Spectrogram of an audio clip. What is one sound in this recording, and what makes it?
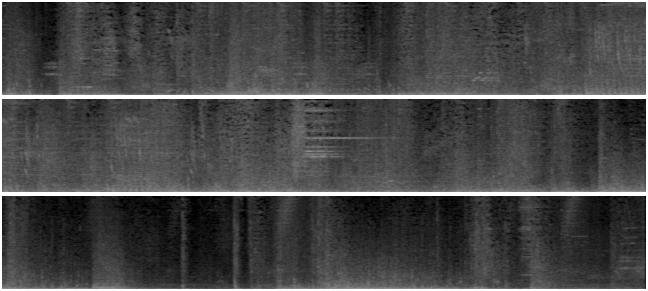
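Game battle sounds clash and boom.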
